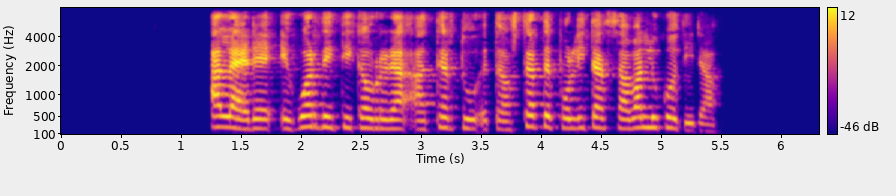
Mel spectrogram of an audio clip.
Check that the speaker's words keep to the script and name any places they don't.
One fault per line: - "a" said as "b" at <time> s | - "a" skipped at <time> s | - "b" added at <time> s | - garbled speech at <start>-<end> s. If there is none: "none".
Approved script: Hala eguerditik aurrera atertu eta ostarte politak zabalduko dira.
- "ere" added at 1.6 s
